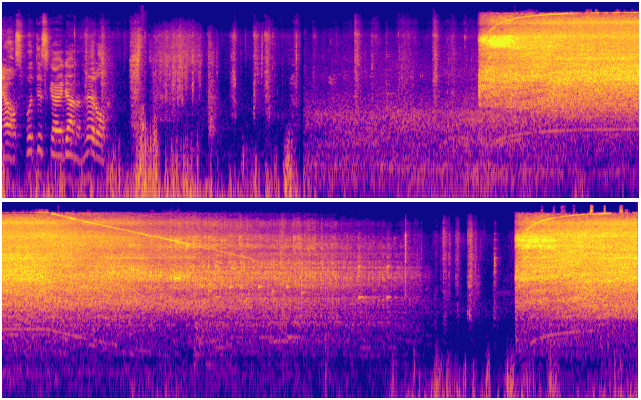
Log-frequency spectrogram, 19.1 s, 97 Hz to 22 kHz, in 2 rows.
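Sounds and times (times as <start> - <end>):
electric cutting tool whining: 7.2 - 16.0, 17.3 - 19.0.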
